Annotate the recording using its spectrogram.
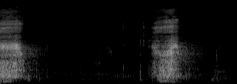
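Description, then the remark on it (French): Two loud, noisy sniffs, someone sharply sucking in air through the nose as an example of the noisy sniffing to avoid in front of an exam jury, about a second and a half apart, with faint clicks and small mouth noises in the quiet between them. “Évitez de renifler, d'aspirer l'air ou votre salive de façon bruyante, du genre”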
